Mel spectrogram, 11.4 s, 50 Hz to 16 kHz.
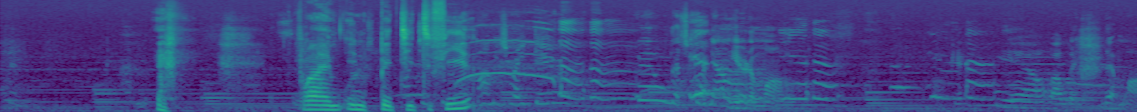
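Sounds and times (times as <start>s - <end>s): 
speech: 1.6s - 1.9s, 3.0s - 5.2s
baby crying softly during a church baby dedication: 4.7s - 10.2s.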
